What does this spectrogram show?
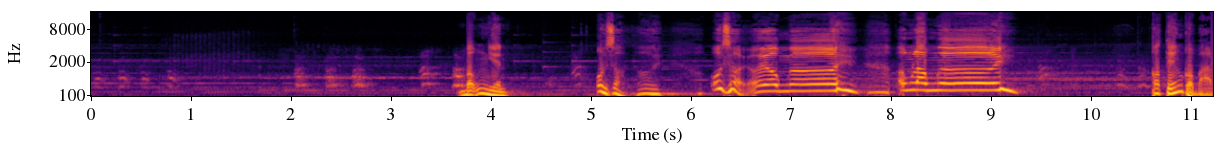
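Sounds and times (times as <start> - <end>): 
dog barking frantically: 0.0 - 1.0, 2.1 - 3.9, 9.4 - 10.7
speech: 3.7 - 4.3, 5.1 - 9.4, 10.7 - 11.2.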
